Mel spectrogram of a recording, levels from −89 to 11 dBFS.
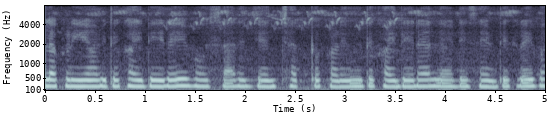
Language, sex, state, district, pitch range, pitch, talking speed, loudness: Hindi, female, Bihar, Muzaffarpur, 215-225 Hz, 220 Hz, 285 wpm, -13 LUFS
